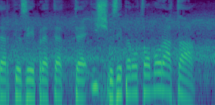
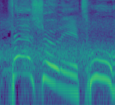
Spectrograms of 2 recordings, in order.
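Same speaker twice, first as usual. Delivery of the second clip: slow high shout; excited near-miss call; 10 semitones higher, much slower than usual. Real, not acted. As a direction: draw out the shout in disbelief. Near miss hits the crossbar.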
